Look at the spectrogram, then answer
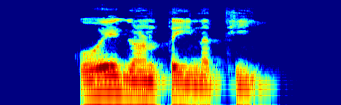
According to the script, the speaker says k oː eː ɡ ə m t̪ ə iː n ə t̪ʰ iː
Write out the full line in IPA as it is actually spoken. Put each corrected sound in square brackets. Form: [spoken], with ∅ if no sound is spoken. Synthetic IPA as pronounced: k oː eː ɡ ə [ɳ] t̪ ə iː n ə t̪ʰ iː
